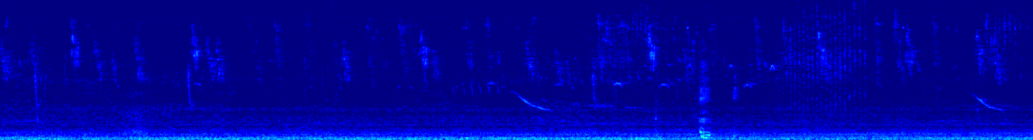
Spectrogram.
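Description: Small birds chirping, with many short high chirps and twice a falling whistled note, over a steady low outdoor rumble; a single sharp click about seven seconds in.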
